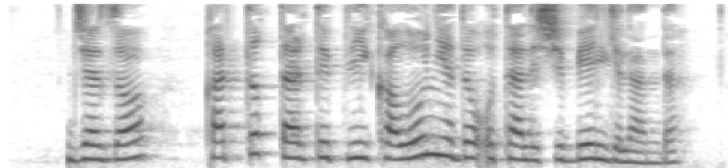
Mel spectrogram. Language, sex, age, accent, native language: Uzbek, female, 19-29, Xorazm, Uzbek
